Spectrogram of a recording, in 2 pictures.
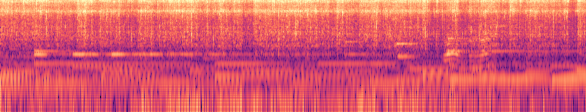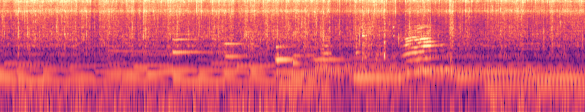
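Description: Corn kernels and squash sizzling steadily in a wok as the sauté cooks, with soft background music of held notes over it.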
